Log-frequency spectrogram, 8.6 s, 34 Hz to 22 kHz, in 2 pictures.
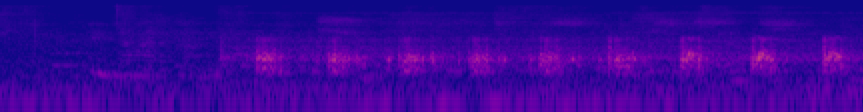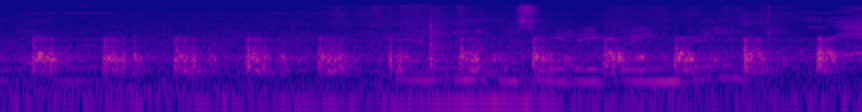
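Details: Fetal heartbeat on Doppler ultrasound at a 5-month pregnancy checkup: fast, regular whooshing pulses at about 150 beats per minute over a low hum; baby head-down, actively moving, reported normal.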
